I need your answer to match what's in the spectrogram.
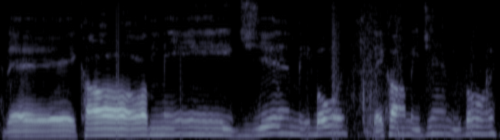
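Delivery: slow, drawn-out showman intro; hammed-up announcer. Vlogger entertaining viewers, hammed-up showman intro. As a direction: announce yourself like a stage act. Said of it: "I'm here for your entertainment".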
